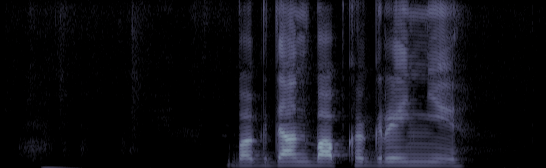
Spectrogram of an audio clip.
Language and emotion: Russian, neutral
